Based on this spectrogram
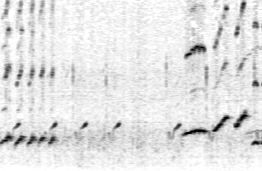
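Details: Shama song for coaxing a silent bird: a fast string of rising whistled notes, a quieter stretch, then loud, smooth slurred phrases.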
